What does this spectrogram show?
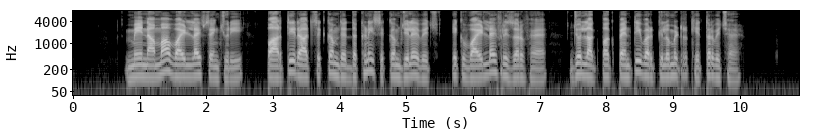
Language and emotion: Punjabi, neutral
